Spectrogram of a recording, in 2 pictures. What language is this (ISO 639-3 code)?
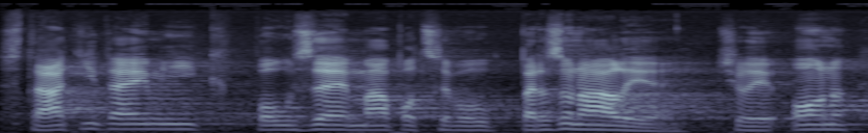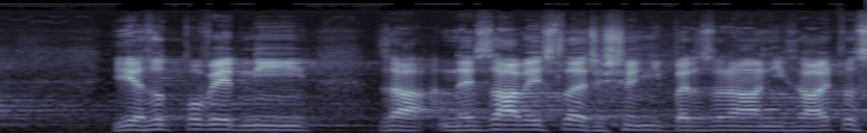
ces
